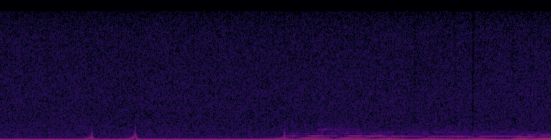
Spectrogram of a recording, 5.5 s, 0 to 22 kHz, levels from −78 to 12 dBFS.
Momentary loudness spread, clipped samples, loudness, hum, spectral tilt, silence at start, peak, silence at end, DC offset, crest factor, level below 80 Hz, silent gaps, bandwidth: 2 LU; under 0.1%; -46 LUFS; none; -4.5 dB/octave; 0 s; -32 dBFS; 0 s; under 0.1%; 14 dB; -54 dBFS; none; over 20 kHz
